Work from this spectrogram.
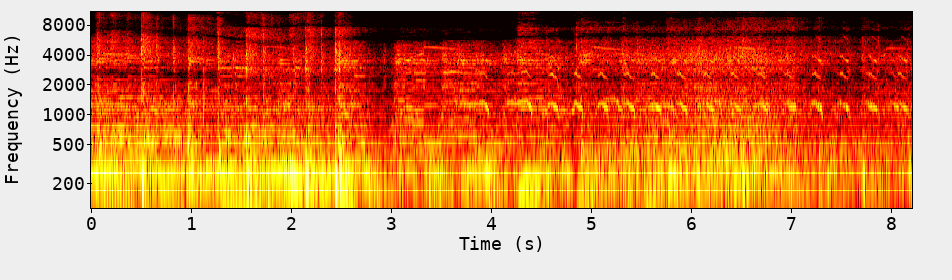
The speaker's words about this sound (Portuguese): a gaivota no fim, própria gaivota, a própria gaivota a dizer, então, em gaivotês, que eu percebo, dizer, epá, então mas vocês não se passa mais nada daqui isto?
